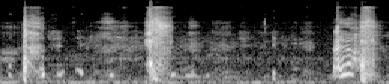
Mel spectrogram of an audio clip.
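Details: Deliberate sneezing challenge after sniffing face powder from the hand: three sharp, explosive sneezes, each a quick intake then a forceful release.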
